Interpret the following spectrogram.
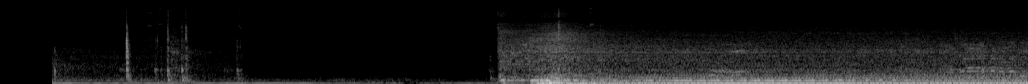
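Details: Seat León 1.9 TDI after the fix for its typical hard-starting fault: short crank, then it catches at once and settles into a steady diesel clatter at idle; starts promptly.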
